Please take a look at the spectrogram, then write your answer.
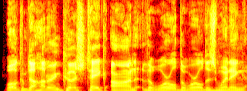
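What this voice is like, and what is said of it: Resonant, gritty radio-announcer voice. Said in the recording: “Nice radio voice. ... You do have like a resonance. There's a little bit of grit to your voice now.”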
